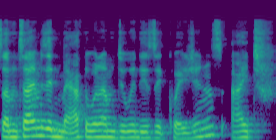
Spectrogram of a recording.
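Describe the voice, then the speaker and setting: A woman speaks with a non-native accent. Her pitch is fairly low. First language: not English. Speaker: accounting student. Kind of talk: tutoring session.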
